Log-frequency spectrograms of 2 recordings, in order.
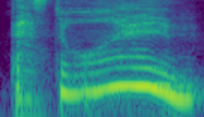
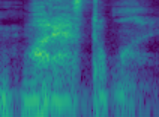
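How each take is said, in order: First: Higher, drawn-out certainty; voiced realization. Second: Very soft awed whisper; hushed realization. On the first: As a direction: say it aloud, pitch lifting as you're convinced. Repeats the realization out loud. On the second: Retold or imitated. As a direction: whisper it to yourself as it clicks. Retelling the moment the name came.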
